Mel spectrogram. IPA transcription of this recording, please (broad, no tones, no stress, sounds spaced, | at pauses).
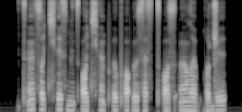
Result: tʼ ɛ̃ s ɒ t͡ɕʰ e s b ĩ tʼ ɒ t͡ɕʰ ɛ̃ pʼ ə pʼ ɒ ʔ ɵ s a s tʼ ɒ s ʔ ə̃ː ʁ ɪː b qʷ ə ɖ͡ʐ ɪ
